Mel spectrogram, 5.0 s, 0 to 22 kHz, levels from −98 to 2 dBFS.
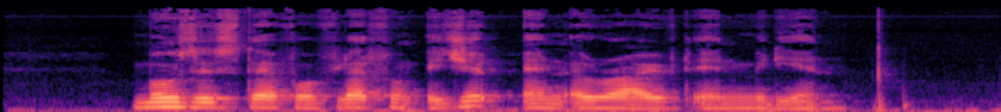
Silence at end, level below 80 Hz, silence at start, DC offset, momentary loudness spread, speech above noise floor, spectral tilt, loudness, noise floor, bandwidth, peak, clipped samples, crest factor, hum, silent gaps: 0.1 s; -48 dBFS; 0.7 s; under 0.1%; 14 LU; 33 dB; -6 dB/octave; -27 LUFS; -59 dBFS; 16.5 kHz; -10 dBFS; under 0.1%; 18 dB; none; none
